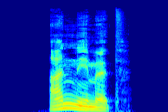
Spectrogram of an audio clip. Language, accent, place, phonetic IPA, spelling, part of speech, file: German, Germany, Berlin, [ˈanˌneːmət], annehmet, verb, De-annehmet.ogg
- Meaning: second-person plural dependent subjunctive I of annehmen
